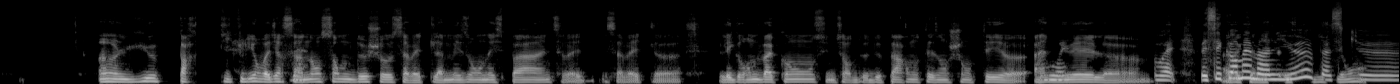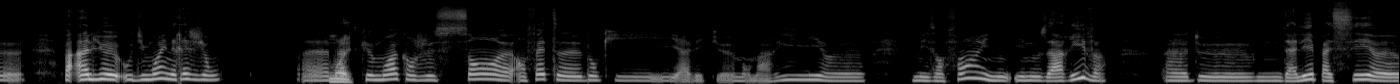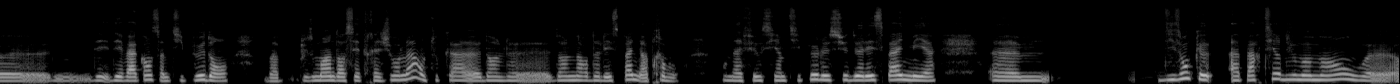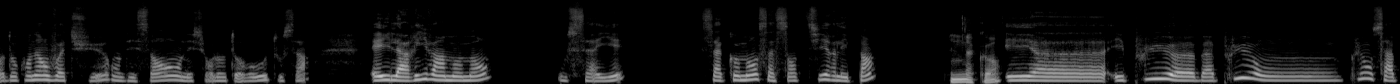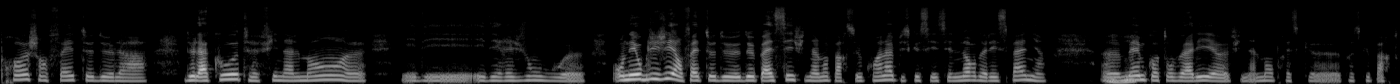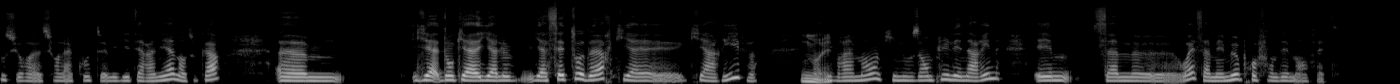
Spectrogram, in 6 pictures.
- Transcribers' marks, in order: none
- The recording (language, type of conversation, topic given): French, podcast, Quel parfum ou quelle odeur te ramène instantanément en enfance ?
